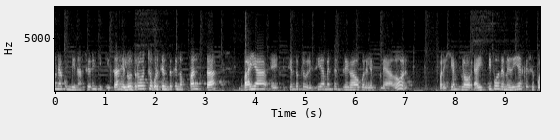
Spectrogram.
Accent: Chile; ¿cuál es nuestro proyecto país como chilenos para el largo plazo?

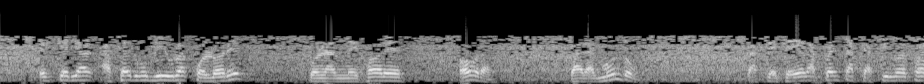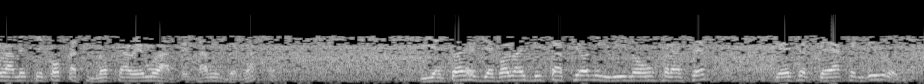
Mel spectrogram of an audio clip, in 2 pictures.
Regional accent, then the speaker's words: La Guajira, Colombia; Yo vengo de La Guajira

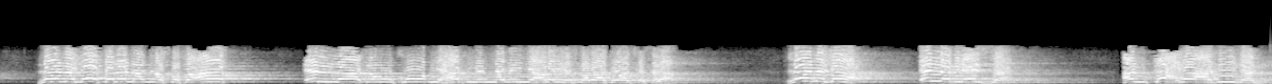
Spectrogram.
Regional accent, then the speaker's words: Egypt; تخفيض المديونية عنا كمصريين

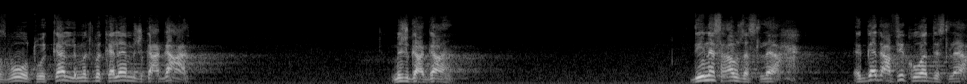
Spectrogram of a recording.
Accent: Cairo, Cairo Governorate, Egypt; انا مش اسكندراني، انا قاهري، لحسن حد يسمع شيء تقول لك يا عم بيش اسكندراني، انا قاهري المولد والاصل، مانيش اسكندراني

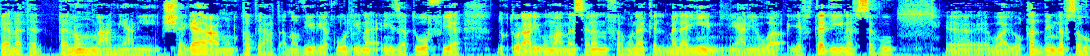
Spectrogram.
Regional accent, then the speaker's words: Egypt; فنحن غدا جميعا كمصريين نحتفي

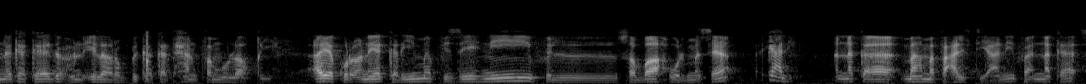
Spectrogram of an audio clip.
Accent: Egypt; عادة احنا كمصريين للأسف في البعض مننا بيحب يتطفل ويتدخل في حياتك

